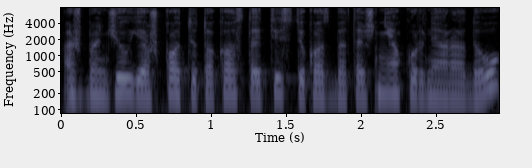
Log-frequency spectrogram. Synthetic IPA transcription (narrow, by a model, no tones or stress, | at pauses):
ɐʃbɐnʲd͡ʒʲɛʊjiɛʃkoːt̪ʲɪt̪oːkʲoːsst̪ɐt̪ʲɪsʲt̪ʲɪkoːsbʲɛt̪ɐʃnʲiɛkʊɾnʲɛɾɐd̪ɐʊ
